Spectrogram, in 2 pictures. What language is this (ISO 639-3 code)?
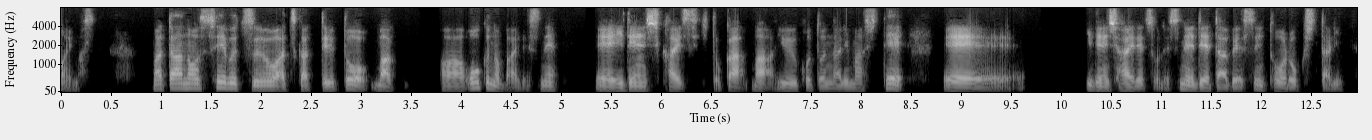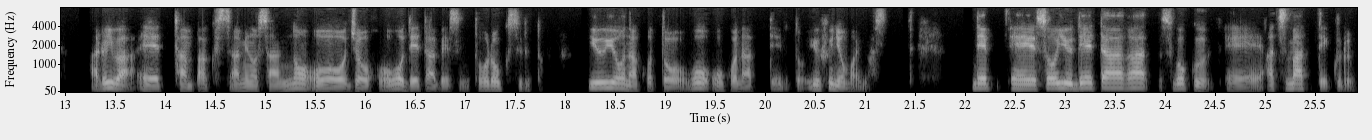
jpn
